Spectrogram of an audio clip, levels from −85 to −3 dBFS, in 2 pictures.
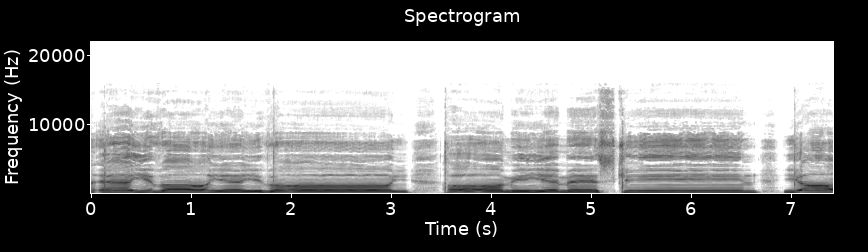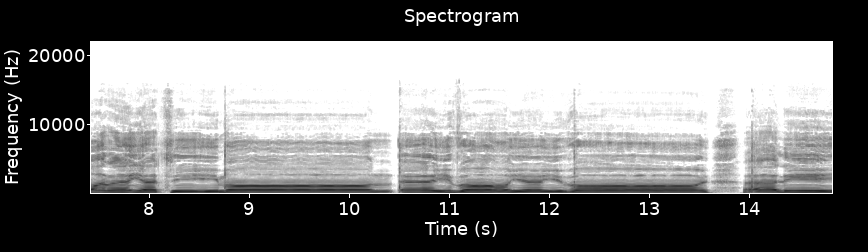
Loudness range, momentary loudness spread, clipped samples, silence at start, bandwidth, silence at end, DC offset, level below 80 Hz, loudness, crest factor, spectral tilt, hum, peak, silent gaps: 3 LU; 7 LU; under 0.1%; 0 s; 14.5 kHz; 0 s; under 0.1%; -66 dBFS; -20 LUFS; 12 dB; -5.5 dB/octave; none; -8 dBFS; none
